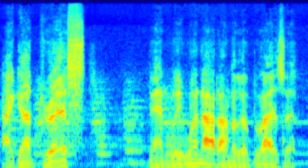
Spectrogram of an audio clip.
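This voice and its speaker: A man acting a stern frontier marshal in an old-time radio western. His American voice is very low, and he talks in terse, commanding lines with steady authority. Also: moderate pace, music in the background, lightly acted. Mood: grim narration. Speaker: lead actor and narrator.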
